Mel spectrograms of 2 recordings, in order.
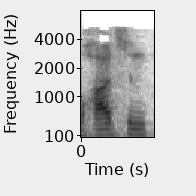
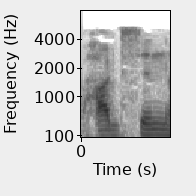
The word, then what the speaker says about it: Hodgson: I've always been more of a Joel Hodgson fan, or Hodgson, how I pronounce his name,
